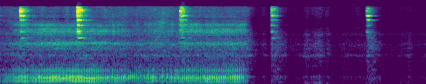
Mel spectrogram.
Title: Oh boy! Dewey snores loud! #frenchbulldog #frenchie #dewey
